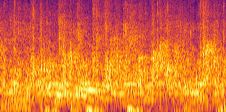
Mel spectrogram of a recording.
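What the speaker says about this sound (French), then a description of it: "Put your hands together for the Lord" Applause from the congregation at a lively church healing service, steady clapping filling a brief stretch with crowd noise and some background voices mixed in.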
